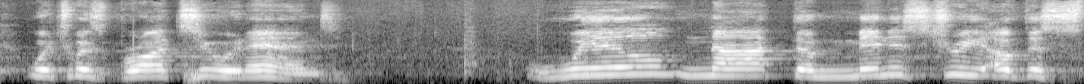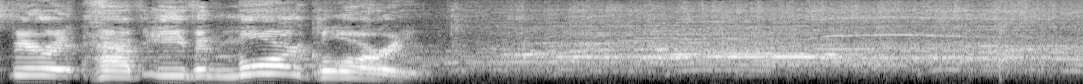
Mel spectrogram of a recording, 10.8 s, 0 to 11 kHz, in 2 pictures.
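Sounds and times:
speech: 0.1 - 1.8, 2.6 - 7.8
large crowd cheering and shouting: 7.5 - 10.8.

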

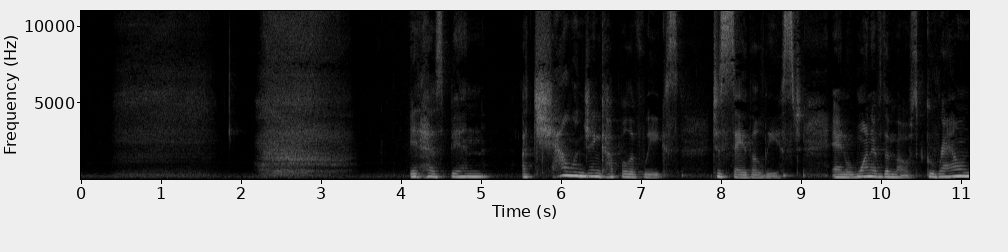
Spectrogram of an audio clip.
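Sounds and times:
deep breath during a guided calming exercise: 0.4 - 3.5, 9.0 - 9.4
speech: 4.1 - 11.0.

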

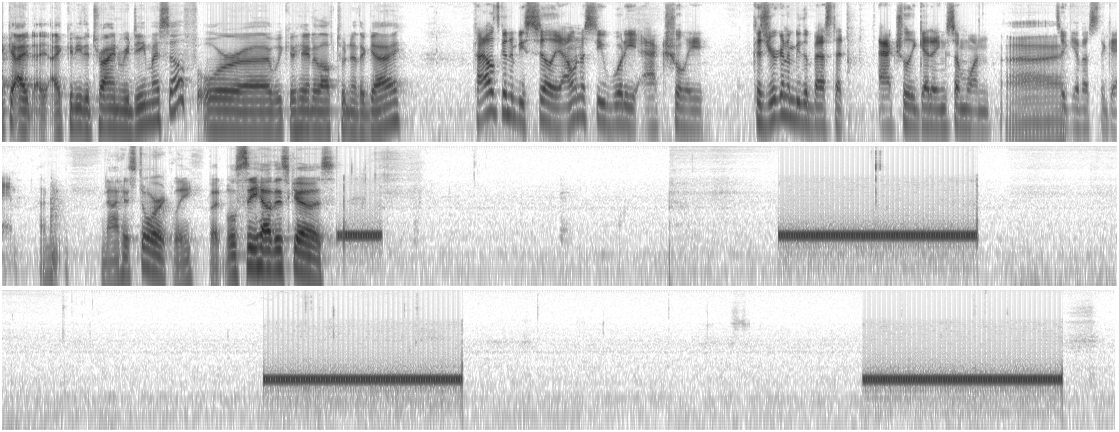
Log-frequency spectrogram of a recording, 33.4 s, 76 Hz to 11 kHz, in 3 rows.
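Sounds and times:
speech: 0.0 - 4.1, 4.7 - 14.7
phone call ringing through the earpiece: 14.5 - 15.0, 18.9 - 21.0, 24.9 - 27.0, 30.9 - 33.0.

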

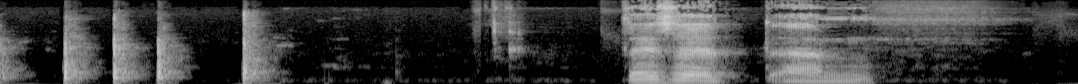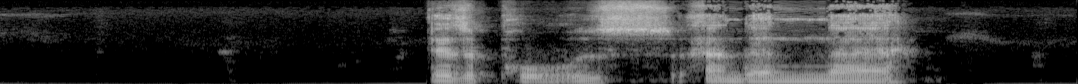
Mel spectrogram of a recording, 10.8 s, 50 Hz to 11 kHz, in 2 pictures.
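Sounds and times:
axe knocking on a painted door: 0.0 - 1.4
speech: 3.1 - 4.5, 7.6 - 10.0.

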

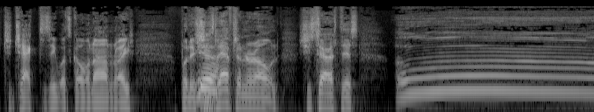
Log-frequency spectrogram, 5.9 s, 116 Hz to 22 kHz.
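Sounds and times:
speech: 0.0 - 4.6
person imitating a dog's howl: 4.0 - 5.9.

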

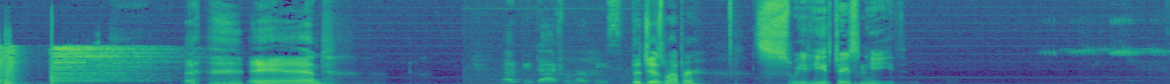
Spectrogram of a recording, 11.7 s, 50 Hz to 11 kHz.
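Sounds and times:
speech: 2.0 - 3.4, 5.1 - 9.1
cricket chirping: 10.3 - 11.6.

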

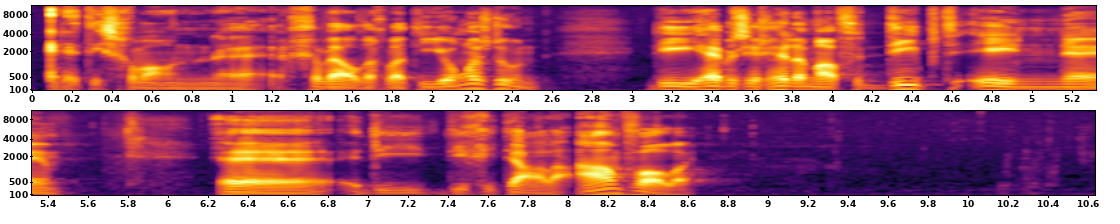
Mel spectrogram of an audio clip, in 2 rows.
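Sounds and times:
low hum: 0.0 - 10.6
speech: 0.1 - 8.7
soft wet mouth clicks: 8.7 - 10.6
quiet sip of water: 8.8 - 10.6.

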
